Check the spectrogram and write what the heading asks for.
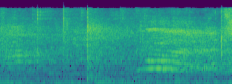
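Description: Table tennis ball hitting bats and table in a few sharp clicks, with a voice calling out in the second half.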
